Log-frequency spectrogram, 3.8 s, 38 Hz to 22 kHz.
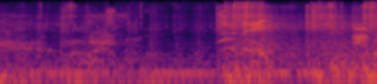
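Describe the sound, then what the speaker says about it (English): A weapon reloads in the video game Gears 5: metallic clicks and mechanical clatter ring out over a dense, busy game soundscape, briefly loud and close, with no one talking. "I'm reloading."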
